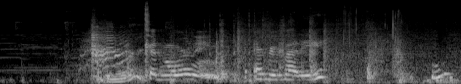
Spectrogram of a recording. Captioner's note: door hinge squeaking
